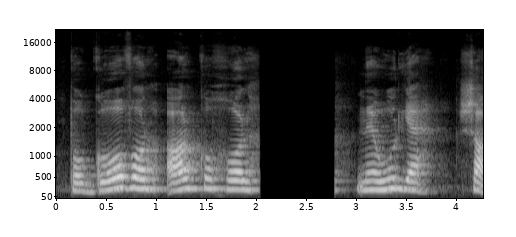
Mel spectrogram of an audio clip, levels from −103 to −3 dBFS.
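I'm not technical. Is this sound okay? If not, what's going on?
No. At 2.02 s the speech stops dead for about three quarters of a second, until 2.79 s. This is a playback stall, likely the player running short of data or being held up. From 2.79 s to the end there is time-compressed catch-up: the player trims tiny slices to clear its backlog, so the speech runs about 1.15 times faster at normal pitch.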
